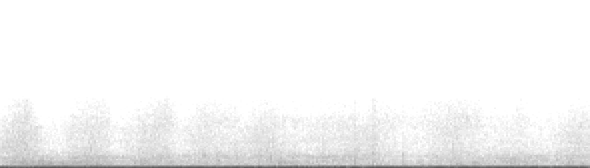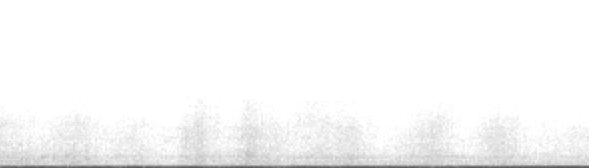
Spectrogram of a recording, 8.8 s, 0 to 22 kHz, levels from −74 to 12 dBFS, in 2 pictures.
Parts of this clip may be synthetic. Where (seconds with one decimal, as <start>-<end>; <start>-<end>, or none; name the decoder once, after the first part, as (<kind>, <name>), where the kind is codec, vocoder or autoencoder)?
1.7-2.7 (vocoder, BigVGAN v2); 3.8-5.5; 6.6-7.9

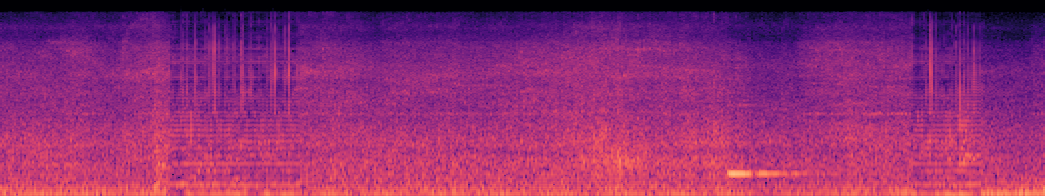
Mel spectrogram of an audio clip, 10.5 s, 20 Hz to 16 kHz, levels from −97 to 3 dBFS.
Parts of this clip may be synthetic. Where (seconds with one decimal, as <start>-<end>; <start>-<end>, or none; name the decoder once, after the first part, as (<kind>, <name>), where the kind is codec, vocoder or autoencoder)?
1.7-3.0 (vocoder, BigVGAN v2); 9.1-9.8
